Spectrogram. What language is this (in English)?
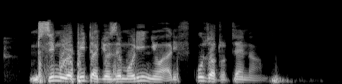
Swahili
